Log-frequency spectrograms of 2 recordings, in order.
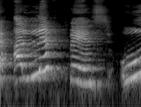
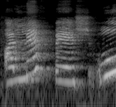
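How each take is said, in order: First: अलिफ पेश ऊ drawn out, ऊ held; अलिफ पेश ऊ recited slowly; slow demo. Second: अलिफ पेश ऊ repeated slowly, ऊ rising; अलिफ पेश ऊ slow classroom recitation. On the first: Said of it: "पेश का प्रोनाउंसिएशन ऊ होता है". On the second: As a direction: drill अलिफ पेश ऊ back. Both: Shown as a demonstration.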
